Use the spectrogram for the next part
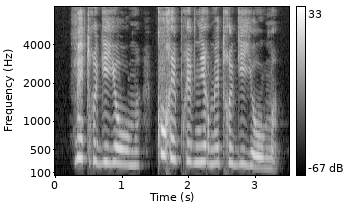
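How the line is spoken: Sudden cry. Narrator (French): Elle s'écria tout à coup

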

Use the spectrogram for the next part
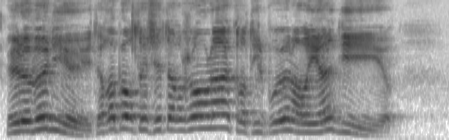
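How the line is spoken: Astonished farmer exclaiming. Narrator (French): s'écria le fermier stupéfait

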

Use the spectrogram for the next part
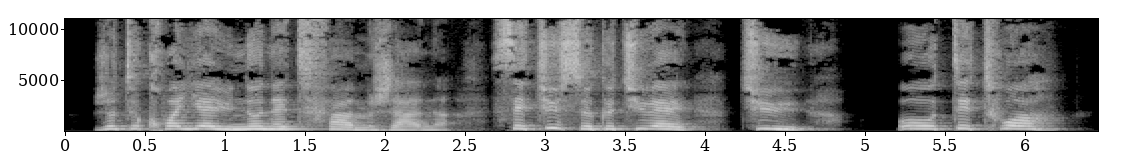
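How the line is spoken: Mother's pleading exclamation. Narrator (French): s'écria ma mère, avec un geste suppliant

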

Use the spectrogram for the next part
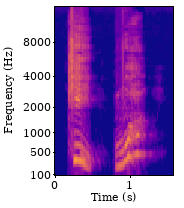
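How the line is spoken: Shouting. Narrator (French): cria Renzo

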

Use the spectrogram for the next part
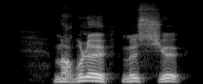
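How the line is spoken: Baron growling. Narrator (French): gronda le baron

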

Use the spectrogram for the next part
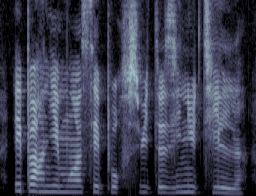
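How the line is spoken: Plain. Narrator (French): répondit Isabelle

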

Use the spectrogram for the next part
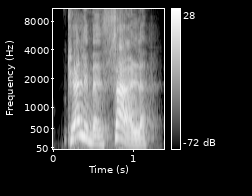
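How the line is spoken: Cry. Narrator (French): s'écria M

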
